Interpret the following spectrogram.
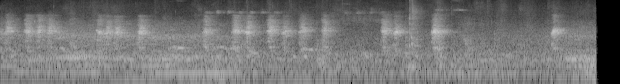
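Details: Chihuahua puppies yapping in short, high-pitched barks that come in quick clusters of two to four, separated by brief pauses, over a low background hum before the sound cuts to silence.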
